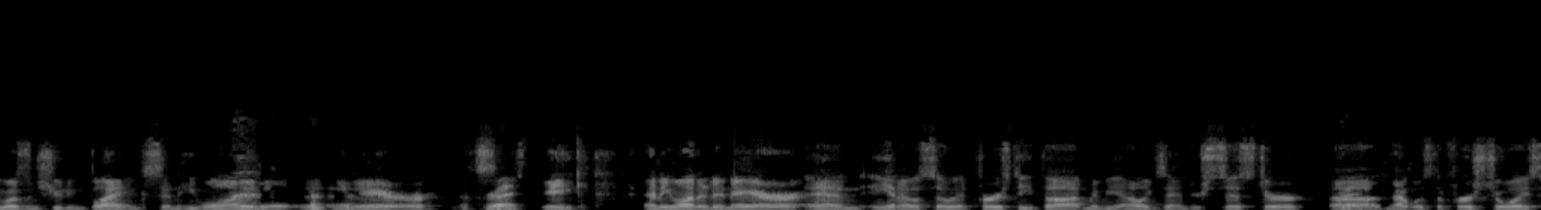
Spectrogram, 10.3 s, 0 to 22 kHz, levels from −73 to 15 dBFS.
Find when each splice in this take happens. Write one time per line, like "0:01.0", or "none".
0:08.8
